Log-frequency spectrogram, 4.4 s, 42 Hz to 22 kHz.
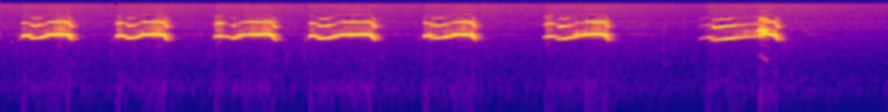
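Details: Nesting osprey pair on Kent Island, Maryland, filmed by a nest cam on 08-10-2018: seven shrill, rising whistled chirps in a quick, regular run, the last one slightly drawn out.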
